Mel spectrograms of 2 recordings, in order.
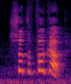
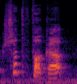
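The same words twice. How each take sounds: First: High, loud outburst with fuck hit hardest; exasperated shout. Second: Hissed through the teeth, high; harsh whispered shut up. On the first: Ranting to cohosts about the neighbor, a sudden loud high outburst. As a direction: blow up at her. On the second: Ranting to podcast cohosts about a neighbor, hissed contempt. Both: Acted.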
